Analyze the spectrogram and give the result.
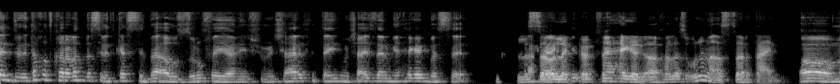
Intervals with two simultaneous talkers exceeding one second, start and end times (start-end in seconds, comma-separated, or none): none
